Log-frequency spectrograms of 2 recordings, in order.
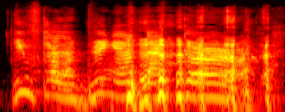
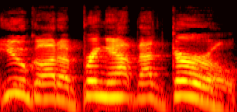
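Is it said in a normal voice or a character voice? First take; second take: character voice; normal voice. First: It is said in the character's put-on voice. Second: It is said in the speaker's normal voice.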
